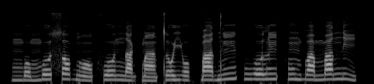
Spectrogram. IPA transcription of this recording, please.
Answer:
mo˨mo˧sɔ˧ ɡɔ̃˨ fo˧ na˨k͡pã˨to˧ jo˨k͡pa˧dĩ˦ | wo˦lĩ˦hũ˦ ba˧ma˦ni˦˨

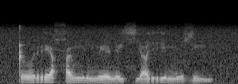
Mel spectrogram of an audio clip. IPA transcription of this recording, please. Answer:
ʈore ħəmi meɳi sʲɑrʲemu zi

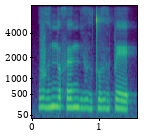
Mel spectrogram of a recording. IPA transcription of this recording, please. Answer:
və̤ ɲʊθɘ ŋi̤ðə̤tʷɪðə̤ pe

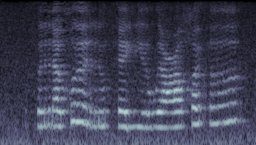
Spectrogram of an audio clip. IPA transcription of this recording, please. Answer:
hʊraχʷəːru hɛvʲəː wəːʕɔχɵhɤː

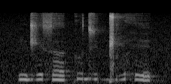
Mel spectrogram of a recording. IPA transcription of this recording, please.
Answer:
nd͡ʒesɜ kɯd͡zyɡ͡ǁɯhe

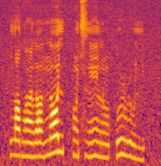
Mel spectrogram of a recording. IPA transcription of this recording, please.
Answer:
lidˤõlɒ nɒlʲhõsʲ lẽ lõhuɭulʲ

